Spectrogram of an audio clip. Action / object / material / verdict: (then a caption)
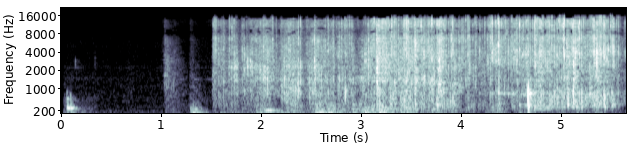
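scrape / thin plastic film wrap around a chocolate multipack / plastic film / none. Fingertips with painted nails press, flex and rub the thin clear plastic film sealing a flat multipack of nine foil-wrapped milk-chocolate Easter lollies on sticks, lying on a blue table, then turn the pack over. After a few faint touches, a steady bright crinkling builds and grows louder toward the end. The pack stays closed and full.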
